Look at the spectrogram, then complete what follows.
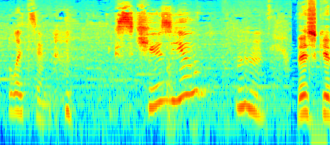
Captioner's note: condescending noise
